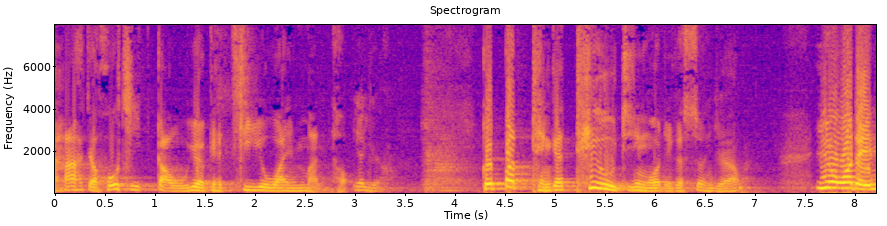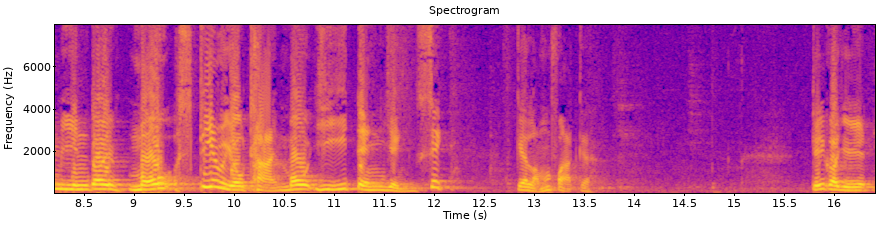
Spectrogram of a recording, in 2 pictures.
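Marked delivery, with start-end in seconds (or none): none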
